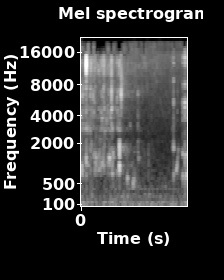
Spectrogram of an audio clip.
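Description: A pot being filled with water for lemongrass and ginger tea, a faint, close trickle and splashing with scattered drips, no voices.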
